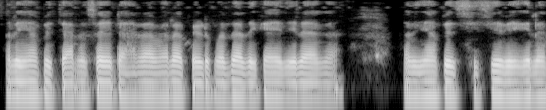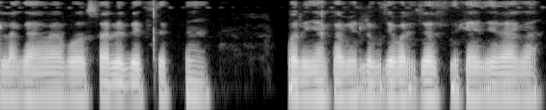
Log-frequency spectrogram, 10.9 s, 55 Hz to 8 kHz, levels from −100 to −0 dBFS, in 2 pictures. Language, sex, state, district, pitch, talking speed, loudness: Hindi, male, Chhattisgarh, Raigarh, 100 Hz, 185 wpm, -19 LUFS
